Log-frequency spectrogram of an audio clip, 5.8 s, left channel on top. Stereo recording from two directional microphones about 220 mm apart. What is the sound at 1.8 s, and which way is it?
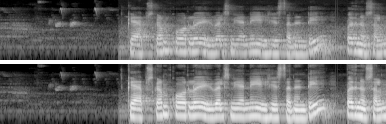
A woman's voice, 55° right (ahead or behind).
